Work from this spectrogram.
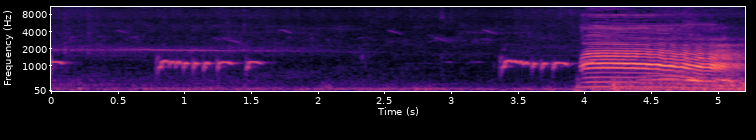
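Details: Cows being led out to green grass fields; short trilled chirps from another animal come in brief bursts, then one loud, drawn-out, rich moo fills the final second.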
